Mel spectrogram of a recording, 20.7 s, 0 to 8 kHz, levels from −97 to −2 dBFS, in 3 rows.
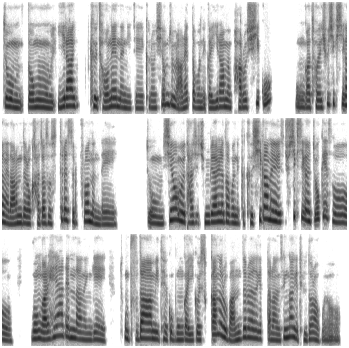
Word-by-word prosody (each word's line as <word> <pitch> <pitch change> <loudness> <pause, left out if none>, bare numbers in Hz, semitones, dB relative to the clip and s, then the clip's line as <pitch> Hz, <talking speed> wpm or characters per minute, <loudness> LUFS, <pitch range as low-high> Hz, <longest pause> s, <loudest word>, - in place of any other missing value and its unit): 좀 200 -6 +2
너무 185 -2 +2
일하 225 +4 +5 0.3
그전에는 200 -2 +1
이제 165 0 -6
그런 180 -2 -6
시험 265 +9 -2
준비를 235 -5 0
안 175 - -1
했다 200 0 -2
보니까 175 -1 -3
일 180 +4 0
하면 200 -2 +1
바로 180 +1 -1
쉬고 300 - -1 0.5
뭔가 190 -1 -2
저의 190 0 -1
휴식시간을 245 -5 0
나름대로 180 +1 +2
가져서 190 +1 -2
스트레스를 265 - -3
풀었는데 165 -9 +1 0.6
좀 185 -2 -1
시험을 270 +5 +4
다시 205 -1 -4
준비하려다 225 +2 +2
보니까 200 -1 -2
그 205 - -2
시간을 275 +2 +4
휴식시간을 340 - +1
쪼개서 210 - -1 0.4
무언가를 200 -2 +3
해야 280 +5 0
된다는 200 -9 0
게 175 -4 -3 0.3
쪼끔 220 -3 -3
부담이 210 0 +2
되고 190 +1 -3
뭔가 175 +1 -1
'이걸 165 +2 -1
습관으로 175 - +1
만들어야 190 +9 +1
되겠다.'라는 190 -5 -3
생각이 235 +5 +2
들더라고요. 160 - -5
195 Hz, 360 characters per minute, -23 LUFS, 180-230 Hz, 0.6 s, 일하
